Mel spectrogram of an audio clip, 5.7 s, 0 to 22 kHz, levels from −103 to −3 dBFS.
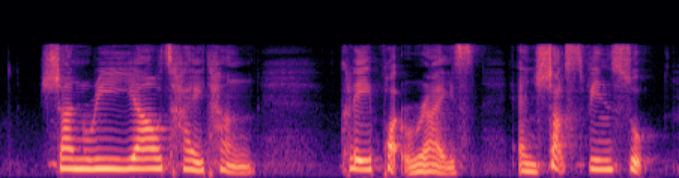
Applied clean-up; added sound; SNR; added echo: none; none; none; none.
